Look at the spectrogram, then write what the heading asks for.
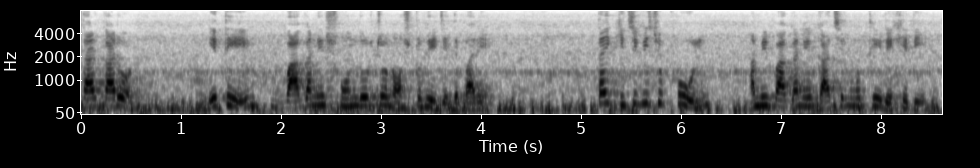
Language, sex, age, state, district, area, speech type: Bengali, female, 45-60, West Bengal, Paschim Medinipur, rural, spontaneous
